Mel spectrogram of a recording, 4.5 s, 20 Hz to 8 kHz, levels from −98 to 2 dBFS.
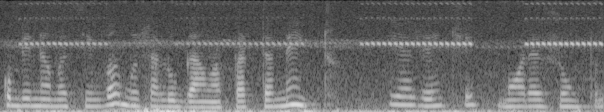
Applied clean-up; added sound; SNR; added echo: none; Cricket; -1 dB; none.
